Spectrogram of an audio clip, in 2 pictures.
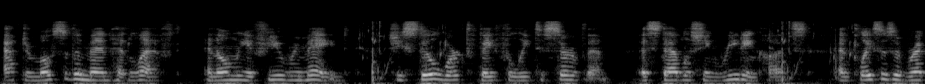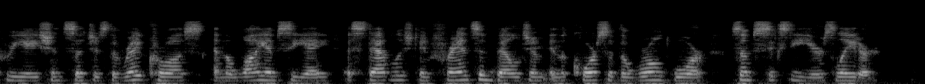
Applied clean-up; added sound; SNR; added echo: neural separator model SepFormer DNS4.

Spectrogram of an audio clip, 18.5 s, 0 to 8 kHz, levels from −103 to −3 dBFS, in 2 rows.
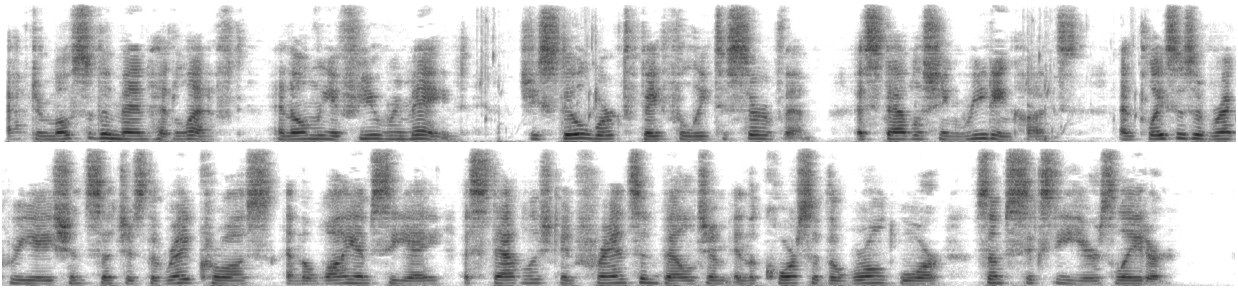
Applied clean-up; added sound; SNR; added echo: neural mask model DeepFilterNet 3.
